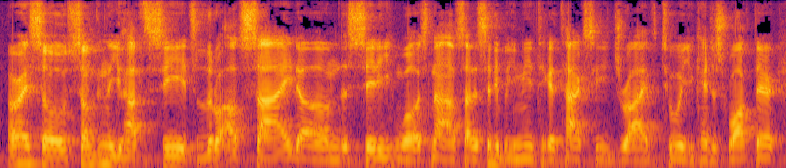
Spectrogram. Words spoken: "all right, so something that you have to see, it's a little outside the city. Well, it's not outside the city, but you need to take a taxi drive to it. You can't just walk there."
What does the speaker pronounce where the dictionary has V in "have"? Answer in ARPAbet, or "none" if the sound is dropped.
F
